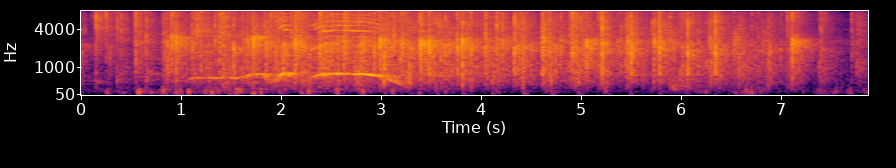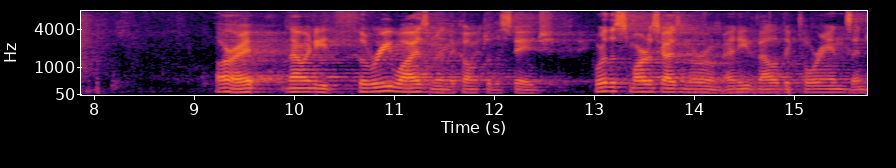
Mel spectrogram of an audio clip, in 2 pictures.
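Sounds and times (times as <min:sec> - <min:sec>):
audience applause: 0:00.0 - 0:07.9
speech: 0:10.2 - 0:15.7.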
